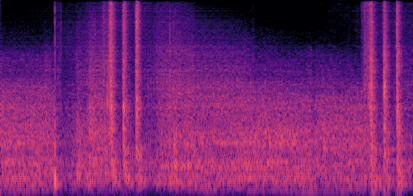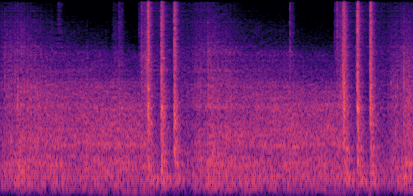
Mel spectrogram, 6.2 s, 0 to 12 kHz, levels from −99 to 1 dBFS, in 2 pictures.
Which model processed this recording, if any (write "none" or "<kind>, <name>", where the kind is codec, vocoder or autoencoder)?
codec, SNAC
